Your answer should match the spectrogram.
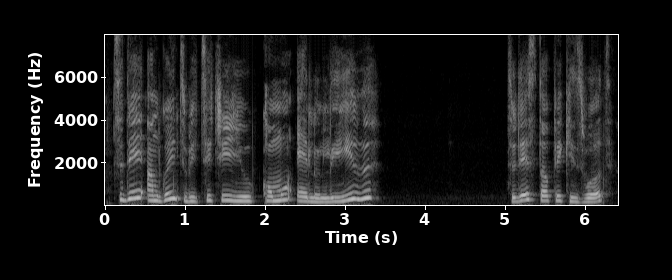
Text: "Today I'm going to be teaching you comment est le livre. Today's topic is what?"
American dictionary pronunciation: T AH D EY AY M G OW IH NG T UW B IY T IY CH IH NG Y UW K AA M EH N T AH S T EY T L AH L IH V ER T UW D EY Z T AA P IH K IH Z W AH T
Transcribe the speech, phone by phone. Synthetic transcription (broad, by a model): T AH D EY AY M G OW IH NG T UW B IY T IY CH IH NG Y UW K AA M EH T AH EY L L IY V T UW D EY S T AA P IH K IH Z W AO T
